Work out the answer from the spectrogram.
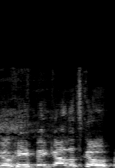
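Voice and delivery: high, loud, relieved outburst; mock relief. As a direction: urge the car off in acted relief. Acted relief as car starts.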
